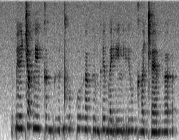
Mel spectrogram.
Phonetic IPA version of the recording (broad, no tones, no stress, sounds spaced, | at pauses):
ɓ e c ɐ ʔ lʲ ɛ lʲ k ɐ ɡ bʱ ɨ ʔ dʱ u ʔ k u ɦ œ k ɨ b ʔ e b ɛ rʲ e lʲ rʲ u ɡʱ ɐ cʰ ɛ bʱ œ ʔ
